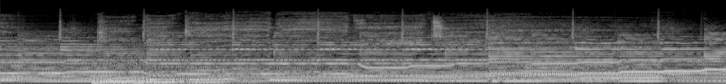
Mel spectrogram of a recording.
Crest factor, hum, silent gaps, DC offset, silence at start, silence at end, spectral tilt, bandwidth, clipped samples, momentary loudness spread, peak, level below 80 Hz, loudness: 12 dB; none; none; under 0.1%; 0 s; 0 s; -5.5 dB/octave; 13.5 kHz; under 0.1%; 3 LU; -4 dBFS; -36 dBFS; -17 LUFS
